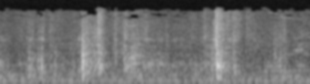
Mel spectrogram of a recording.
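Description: Paper seed packets being handled and pulled from a display rack: a few short crackles, the loudest near the end, over a steady low hum.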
